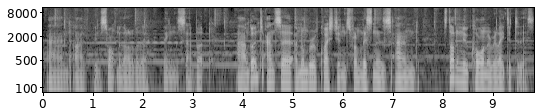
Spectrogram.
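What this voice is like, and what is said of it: Voice with a slight cold. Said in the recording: “I've got a bit of a cold”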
